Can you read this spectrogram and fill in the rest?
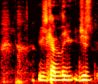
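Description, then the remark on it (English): A person imitates a dog begging for a treat with its front paws up: a short burst of voiced, panting, whimpering sounds in two quick pulses, fairly loud, lasting about a second. “Like the dog, I'm doing the hand motions, the dog begging for a treat with my front paws up.”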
